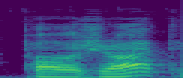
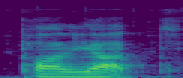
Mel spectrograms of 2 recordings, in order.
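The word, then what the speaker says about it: Poljot: a now most of you guys will probably pronounce it as paul jaat it's not okay that's not how it's pronounced it's polyat okay and it's a russian word meaning pilot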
